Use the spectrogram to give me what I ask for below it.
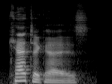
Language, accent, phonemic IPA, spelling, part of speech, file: English, US, /ˈkætɪˌkaɪz/, catechize, verb, En-us-catechize.ogg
